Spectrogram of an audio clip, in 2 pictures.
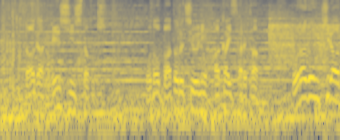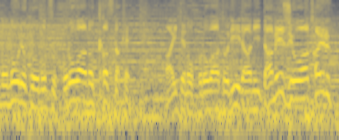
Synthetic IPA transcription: d̪aɡahẽ̞ɰ̃ɕĩɰ̃ɕi̥t̪at̪o̞kʲi̥ | ko̞no̞bat̪o̞ɾɯ̟t͡ɕɨːɲ̟ihakaisaɾe̞t̪ad̪̥o̞ɾaɡõ̞ŋkʲiɾaːno̞no̞ːɾʲo̞kɯ̟o̞mo̞t͡sɨho̞ɾo̞βaːno̞kʰazɨd̪ake̞ | a̰it̪e̞no̞ho̞ɾo̞βaːt̪o̞ɾʲiːd̪aːɲ̟id̪ame̞ʑio̞at̪ʰae̞ɾɯ̟

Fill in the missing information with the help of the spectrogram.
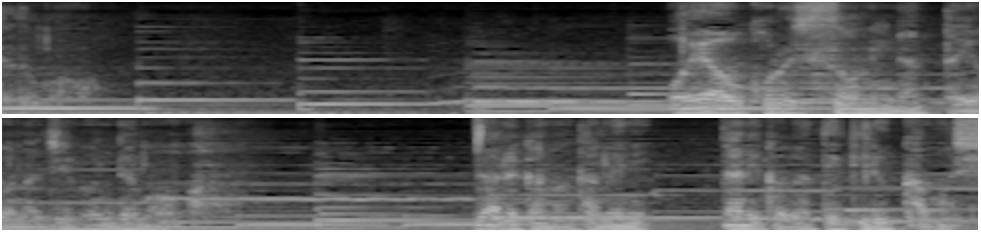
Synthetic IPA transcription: ed̪omo | ojao̞kʰo̞ɾo̞ɕi̥so̞ːɲ̟inat̪ːajo̞ːnaʑibɯ̟̃nd̪e̞mo̞ | d̪aɾe̞kano̞t̪ame̞ɲ̟i | naɲ̟ikaɡad̪e̞kʲiɾɯ̟kʰamo̞ɕ

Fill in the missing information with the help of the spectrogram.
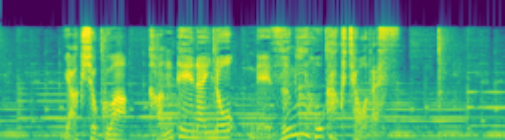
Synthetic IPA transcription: ja̰kɯ̟̥ɕo̞kɯ̟βa | kʰã̰nt̪e̞ːnaino̞ne̞zɨmʲiho̞kakɯ̟̥t͡ɕo̞̰ːd̪e̞̰sɨ̥

